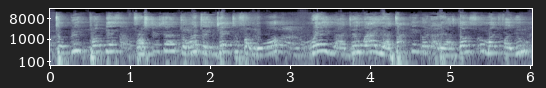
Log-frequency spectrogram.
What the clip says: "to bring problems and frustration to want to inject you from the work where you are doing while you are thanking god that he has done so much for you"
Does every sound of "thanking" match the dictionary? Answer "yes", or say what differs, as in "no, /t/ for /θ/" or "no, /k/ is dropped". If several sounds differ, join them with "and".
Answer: no, /t/ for /θ/ and /ŋ/ is dropped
